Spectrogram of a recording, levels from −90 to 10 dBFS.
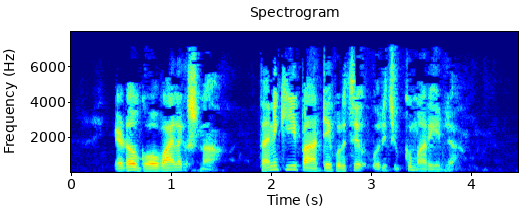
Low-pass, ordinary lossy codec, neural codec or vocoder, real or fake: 7.2 kHz; MP3, 32 kbps; codec, 16 kHz, 4 kbps, X-Codec, HuBERT features, trained on LibriSpeech; fake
